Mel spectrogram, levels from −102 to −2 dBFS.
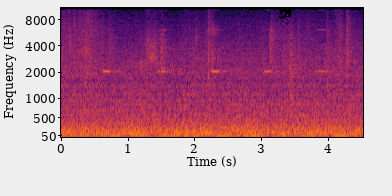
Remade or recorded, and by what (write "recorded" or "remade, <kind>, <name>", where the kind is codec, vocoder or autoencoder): recorded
